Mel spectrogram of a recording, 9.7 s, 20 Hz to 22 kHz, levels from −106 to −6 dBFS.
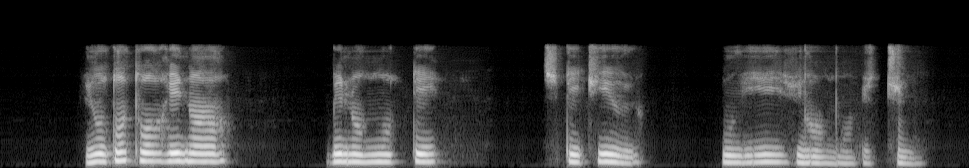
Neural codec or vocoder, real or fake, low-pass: autoencoder, 22.05 kHz, a latent of 192 numbers a frame, VITS, trained on one speaker; fake; 7.2 kHz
